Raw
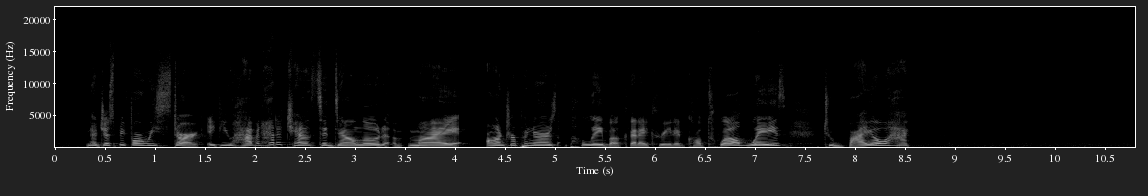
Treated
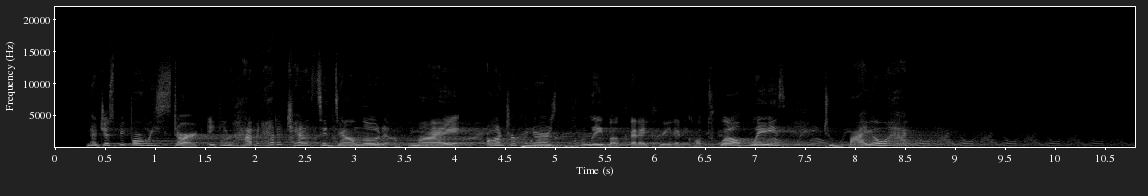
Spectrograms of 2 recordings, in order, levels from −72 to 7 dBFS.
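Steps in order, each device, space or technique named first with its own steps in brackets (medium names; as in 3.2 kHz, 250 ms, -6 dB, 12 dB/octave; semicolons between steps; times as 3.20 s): dub delay into a spring reverb (filtered feedback delay 433 ms, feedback 72%, low-pass 2.4 kHz, level -14.5 dB; spring tank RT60 2.2 s, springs 37/60 ms, chirp 45 ms, DRR 11.5 dB)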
